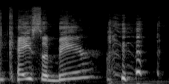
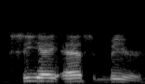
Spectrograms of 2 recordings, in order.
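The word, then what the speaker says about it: Casbeer: pretty similar to that so is your last name really case of beer it's cas beer so charlie alpha sierra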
